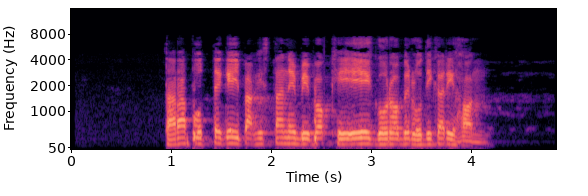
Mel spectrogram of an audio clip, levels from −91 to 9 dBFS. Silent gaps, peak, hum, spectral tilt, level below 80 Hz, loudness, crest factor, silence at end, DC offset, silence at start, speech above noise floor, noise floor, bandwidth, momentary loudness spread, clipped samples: none; -2 dBFS; none; -5.5 dB/octave; -56 dBFS; -14 LUFS; 14 dB; 0.7 s; under 0.1%; 0.95 s; 54 dB; -68 dBFS; 7.6 kHz; 7 LU; under 0.1%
